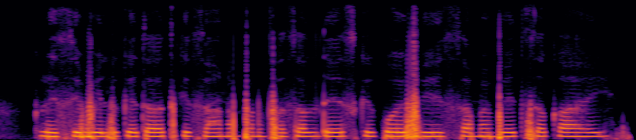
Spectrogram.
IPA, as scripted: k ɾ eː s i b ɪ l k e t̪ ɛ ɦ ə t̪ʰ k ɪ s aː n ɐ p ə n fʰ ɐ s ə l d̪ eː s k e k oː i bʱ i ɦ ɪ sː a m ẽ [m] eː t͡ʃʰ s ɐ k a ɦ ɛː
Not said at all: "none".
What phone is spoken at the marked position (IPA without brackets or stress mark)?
b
